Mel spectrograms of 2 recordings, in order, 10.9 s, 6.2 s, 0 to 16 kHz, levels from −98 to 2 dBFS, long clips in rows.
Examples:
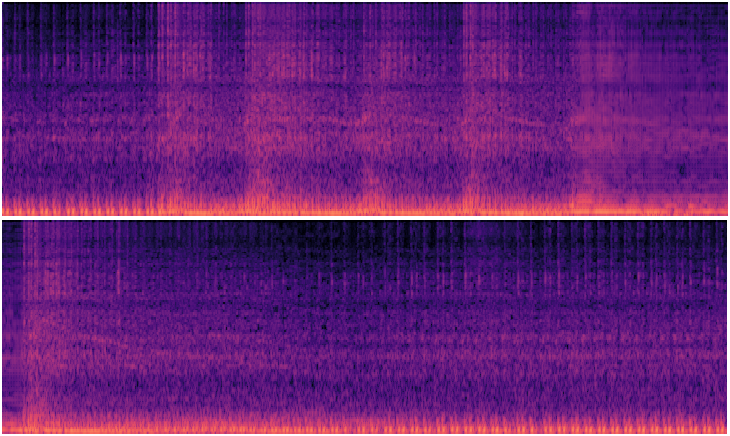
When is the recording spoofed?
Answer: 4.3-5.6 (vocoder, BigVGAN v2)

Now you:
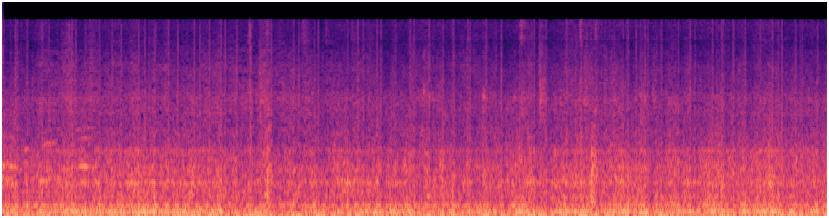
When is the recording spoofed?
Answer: 0.0-3.7 (vocoder, BigVGAN v2); 5.2-5.7

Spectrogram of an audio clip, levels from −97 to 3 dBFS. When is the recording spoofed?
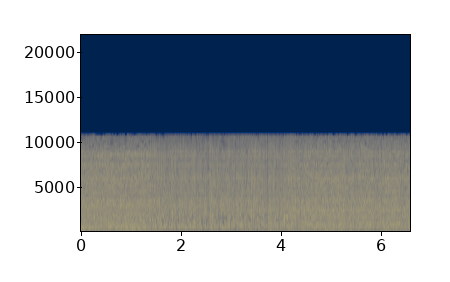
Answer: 1.4-4.2 (vocoder, BigVGAN v2)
